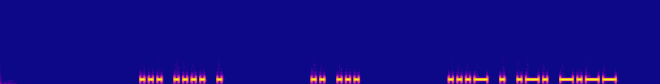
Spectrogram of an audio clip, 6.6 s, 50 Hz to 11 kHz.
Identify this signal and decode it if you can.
Morse code, heard as a keyed tone, about 28 wpm, 700 Hz. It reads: SHE IS VERY
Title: 3x Word-Spacing - Sentences from Top 400 Words - 28wpm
